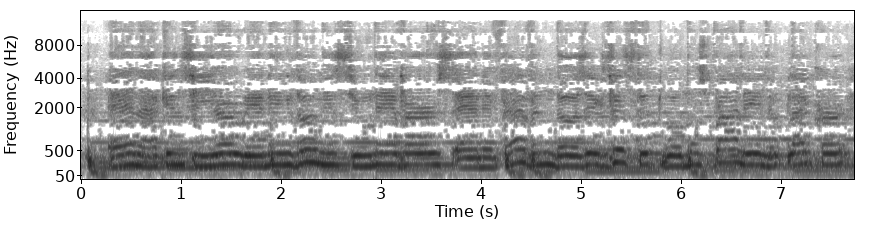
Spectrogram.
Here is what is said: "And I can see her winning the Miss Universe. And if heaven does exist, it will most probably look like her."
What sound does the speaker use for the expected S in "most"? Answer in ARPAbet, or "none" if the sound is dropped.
S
